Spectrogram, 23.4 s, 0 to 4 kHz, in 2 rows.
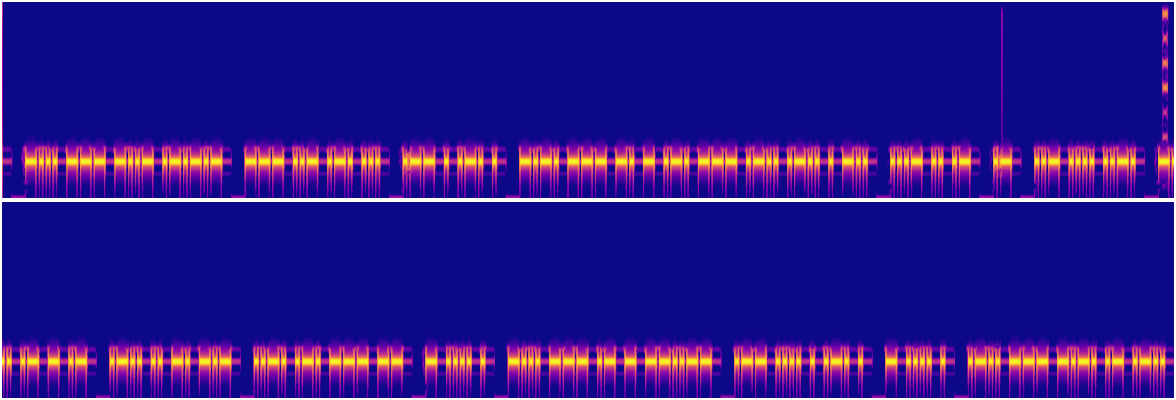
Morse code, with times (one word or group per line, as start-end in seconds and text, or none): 0.2-2.2 BOX.
2.4-3.8 OURS
4.0-4.9 WERE
5.2-8.7 CONTROLLED
8.9-9.7 VIA
9.9-10.1 A
10.3-11.3 UHF
11.6-12.6 DATA
12.8-14.0 LINK
14.2-15.7 FROM
16.0-16.5 THE
16.8-18.8 BOAT,
19.1-20.3 WHERE
20.6-21.1 THE
21.4-23.3 LOCAL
